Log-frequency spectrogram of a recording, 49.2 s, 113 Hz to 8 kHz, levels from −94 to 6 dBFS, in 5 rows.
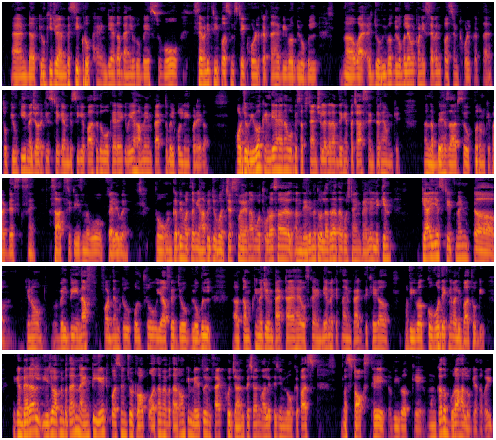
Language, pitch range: Hindi, 100-120 Hz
